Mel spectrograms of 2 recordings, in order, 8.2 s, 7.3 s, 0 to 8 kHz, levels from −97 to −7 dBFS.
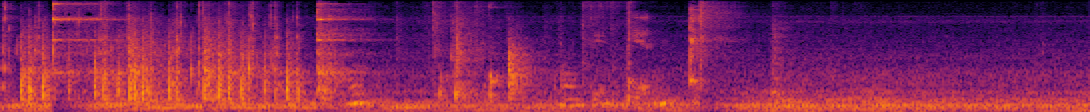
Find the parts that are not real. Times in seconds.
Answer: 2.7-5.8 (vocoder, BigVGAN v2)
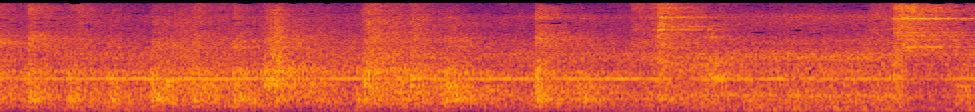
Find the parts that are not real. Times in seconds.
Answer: 0.0-3.4 (vocoder, BigVGAN v2); 5.3-7.3

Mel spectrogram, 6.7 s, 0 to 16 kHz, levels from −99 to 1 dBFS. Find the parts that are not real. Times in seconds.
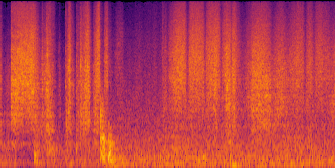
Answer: none

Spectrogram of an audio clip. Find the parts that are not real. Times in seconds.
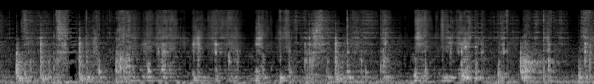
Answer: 1.3-2.9 (vocoder, BigVGAN v2); 4.0-4.7

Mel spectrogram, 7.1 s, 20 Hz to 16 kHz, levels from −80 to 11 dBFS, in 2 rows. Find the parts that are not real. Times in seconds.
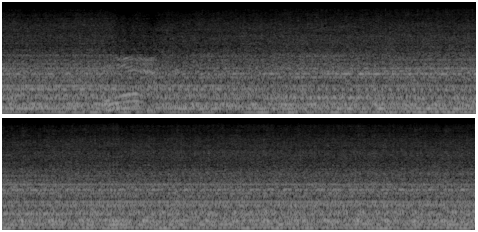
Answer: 0.5-1.9 (vocoder, BigVGAN v2); 4.4-6.6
